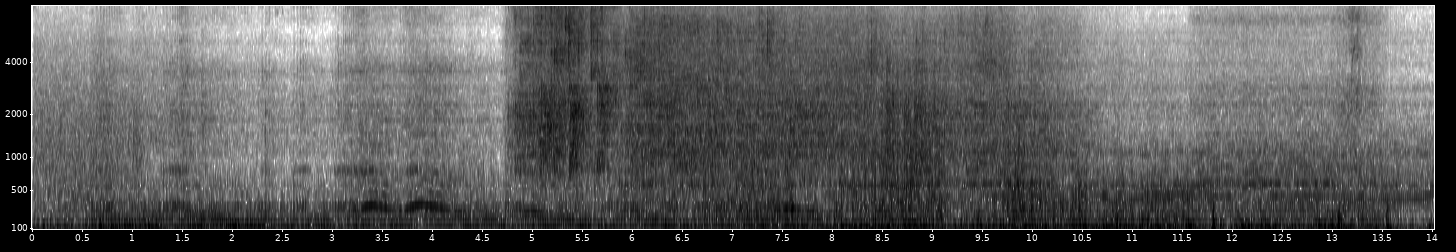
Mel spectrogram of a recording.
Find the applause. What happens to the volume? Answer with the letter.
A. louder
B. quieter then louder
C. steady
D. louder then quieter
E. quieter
E.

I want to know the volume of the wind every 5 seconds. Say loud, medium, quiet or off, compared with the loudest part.
medium, loud, loud.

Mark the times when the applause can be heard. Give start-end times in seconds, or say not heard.
4.7-10.8.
